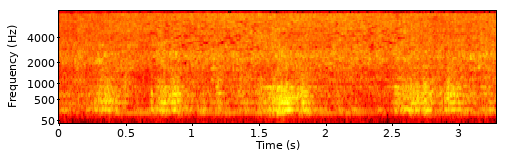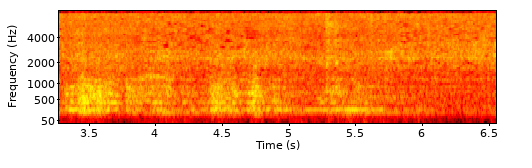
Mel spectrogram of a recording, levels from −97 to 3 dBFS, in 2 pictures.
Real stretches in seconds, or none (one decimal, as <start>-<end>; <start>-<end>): 0.7-1.5; 2.0-2.6; 3.9-4.7; 5.8-6.6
